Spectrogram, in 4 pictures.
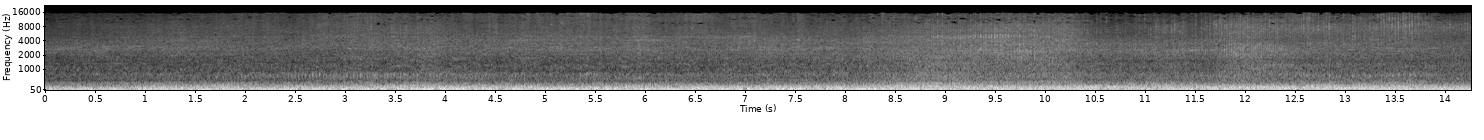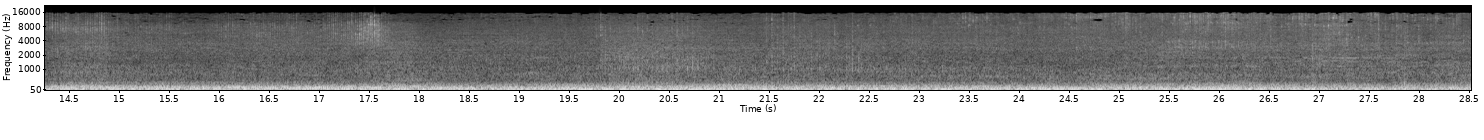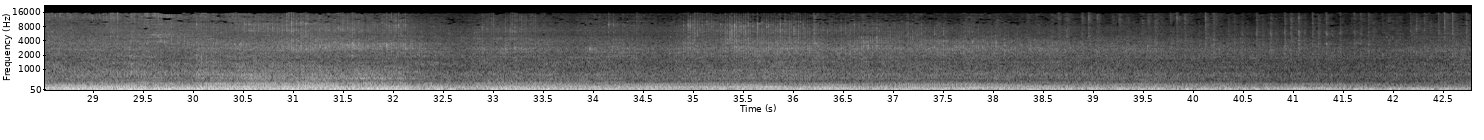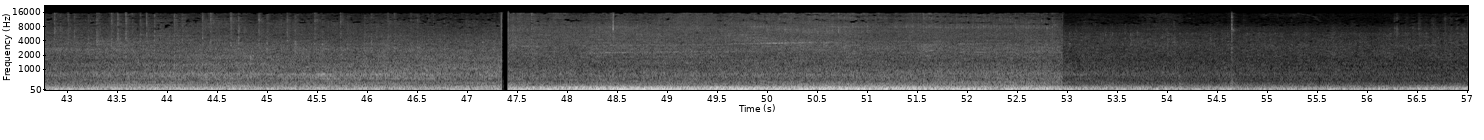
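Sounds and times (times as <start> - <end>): motorcycles rumbling past: 0.8 - 53.0.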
